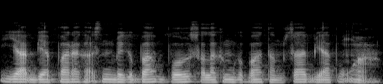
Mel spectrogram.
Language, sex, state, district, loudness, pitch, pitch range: Garo, male, Meghalaya, West Garo Hills, -22 LUFS, 115 Hz, 110-115 Hz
